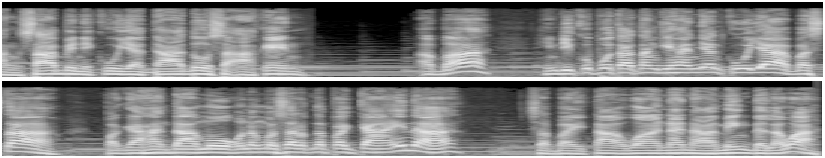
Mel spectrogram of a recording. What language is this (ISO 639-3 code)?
fil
